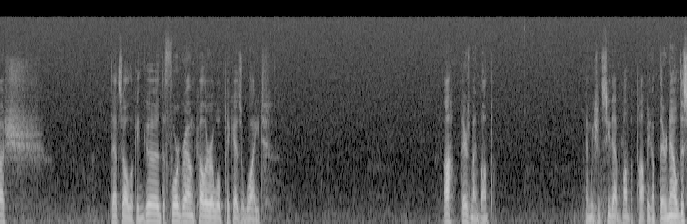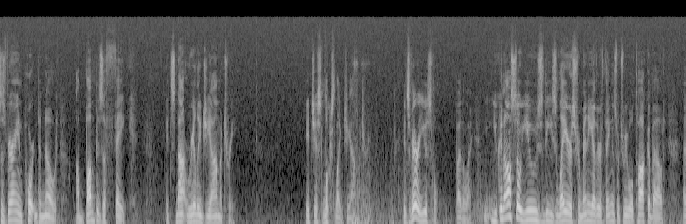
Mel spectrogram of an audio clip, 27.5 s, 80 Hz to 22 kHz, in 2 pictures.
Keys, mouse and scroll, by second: 15.9-16.4 scroll up 6.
